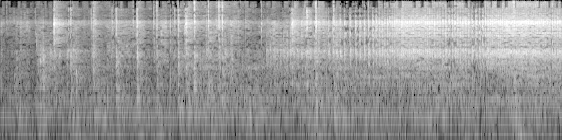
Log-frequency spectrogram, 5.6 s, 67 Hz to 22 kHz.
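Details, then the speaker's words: United Clovis 6.0 hardtail MTB rear wheel with Nautilus Rakac pawl-less freehub: crisp ticking as the wheel is spun, then a loud steady high buzz while freewheeling; normal freehub buzz. "pasti pada nanya keras banget bunyinya Om pakai HP HP apa nih saya kasih tahu jawabannya apa"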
